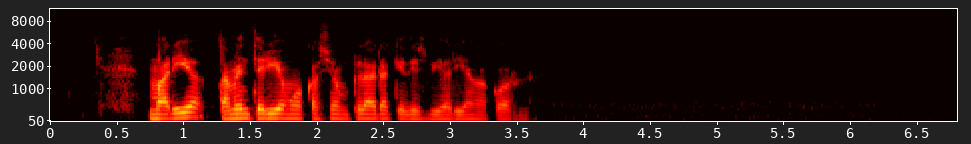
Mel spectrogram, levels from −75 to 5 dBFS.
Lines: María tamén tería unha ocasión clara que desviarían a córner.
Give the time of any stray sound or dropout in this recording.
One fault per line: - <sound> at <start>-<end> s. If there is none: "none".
none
